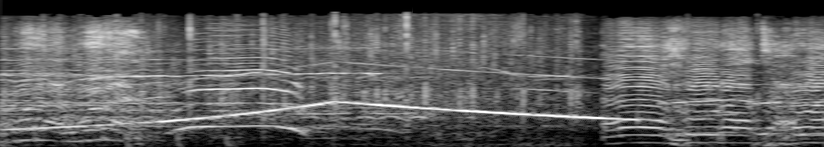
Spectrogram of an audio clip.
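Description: A siren sounding over the crowd's voices: one tone rises steadily for about a second and a half, then falls, and cuts off suddenly about three seconds in.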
